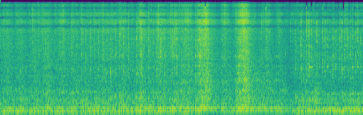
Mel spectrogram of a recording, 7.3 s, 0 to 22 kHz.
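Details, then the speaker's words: Burnout truck V8 after upgrades (milled heads for more compression, larger cam): a deep, throaty rumble, steady and even, with two clean rev blips. Runs normally, throatier than before. "Definitely sounds a little different. She sounds a little throatier, I'd say. Yeah. Well, it's that compression, man."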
